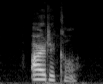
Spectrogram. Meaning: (noun) 1. A piece of nonfiction writing such as a story, report, opinion piece, or entry in a newspaper, magazine, journal, encyclopedia, etc 2. An object, a member of a group or class
- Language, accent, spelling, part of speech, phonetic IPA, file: English, US, article, noun / verb, [ˈɑ(ː)ɹɾɨkɫ̩], En-us-article.ogg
